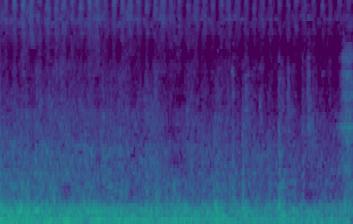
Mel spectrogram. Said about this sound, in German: Der Zug rollte für eine Weile langsam durch das Stadtgebiet. Dann wurde er schneller.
